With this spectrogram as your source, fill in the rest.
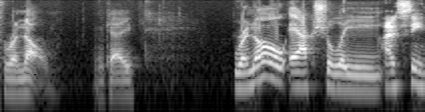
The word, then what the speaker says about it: Renault: a french company called renault it looks like renault but it's pronounced renault okay renault actually i've seen that picture before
